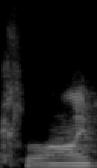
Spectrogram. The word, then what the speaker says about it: climb: to here's the word CL climb over on the left hand side here climb with a silent B at the end okay next word could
